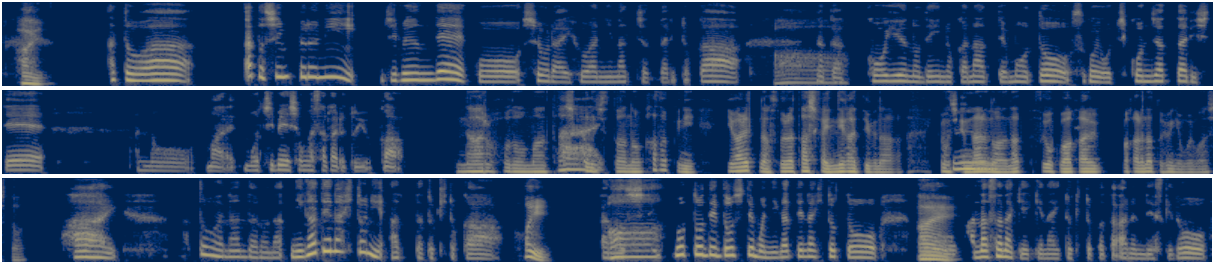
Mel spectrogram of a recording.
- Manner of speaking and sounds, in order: other background noise
- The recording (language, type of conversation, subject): Japanese, advice, 感情が激しく揺れるとき、どうすれば受け入れて落ち着き、うまくコントロールできますか？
